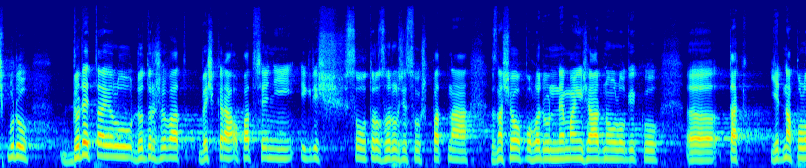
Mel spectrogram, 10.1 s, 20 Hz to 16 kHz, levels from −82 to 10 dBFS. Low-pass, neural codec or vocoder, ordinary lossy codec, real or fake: 14.4 kHz; none; MP3, 96 kbps; real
